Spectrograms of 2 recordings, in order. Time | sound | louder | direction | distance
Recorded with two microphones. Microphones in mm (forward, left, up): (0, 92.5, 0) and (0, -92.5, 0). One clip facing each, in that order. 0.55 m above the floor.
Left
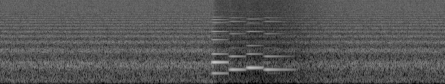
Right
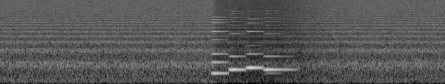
2.1 | a ringtone | right 7 dB | 40° right (ahead or behind) | ?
